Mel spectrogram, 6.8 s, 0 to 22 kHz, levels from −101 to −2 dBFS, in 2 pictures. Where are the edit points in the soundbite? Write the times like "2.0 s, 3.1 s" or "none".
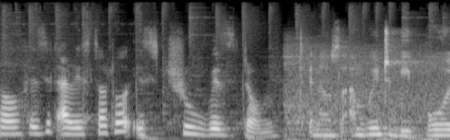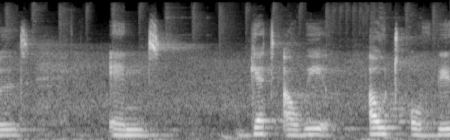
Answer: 2.2 s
